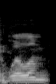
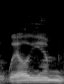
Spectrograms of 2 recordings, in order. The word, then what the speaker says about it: Willem: um willem i was i'm like it should be william but it's willem well what the truth of the matter is where's this everyone says willem dafoe and then there was a clip of him when he was like 18 that surfaced it was like at his high school graduation or something and he's reading out his own name and he's like my name is william dafoe and then everyone's like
